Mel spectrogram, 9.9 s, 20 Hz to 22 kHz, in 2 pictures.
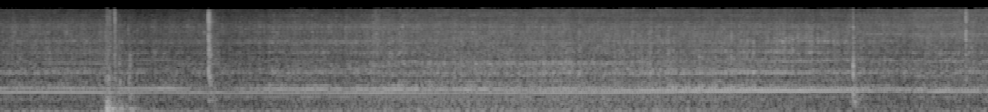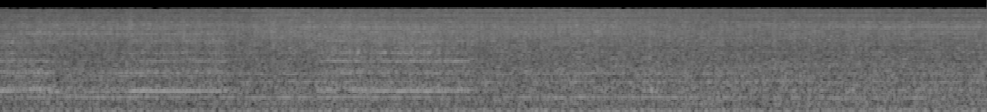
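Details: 1992 Mercedes-Benz 300E at cold start: thin high whine over the idle for several seconds, then fading, gone after revving; turned out to be the water pump.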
